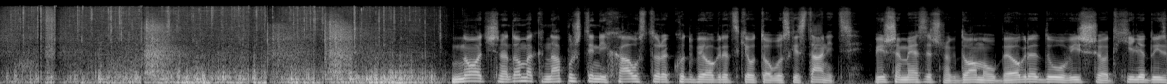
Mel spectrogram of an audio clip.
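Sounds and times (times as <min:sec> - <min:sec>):
open-air fire burning old railway sleepers: 0:00.0 - 0:04.7
speech: 0:04.6 - 0:11.6.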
